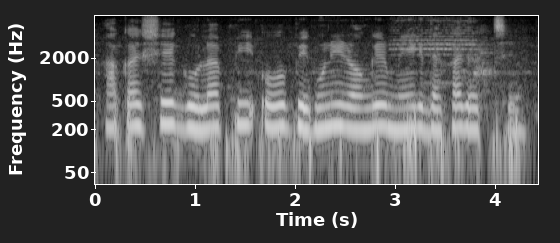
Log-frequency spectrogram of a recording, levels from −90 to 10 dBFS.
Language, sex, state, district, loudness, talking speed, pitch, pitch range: Bengali, female, West Bengal, Alipurduar, -14 LUFS, 110 wpm, 215 Hz, 205-220 Hz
